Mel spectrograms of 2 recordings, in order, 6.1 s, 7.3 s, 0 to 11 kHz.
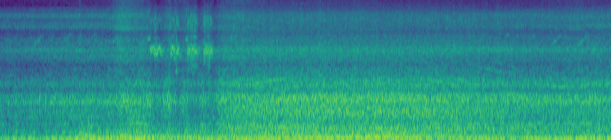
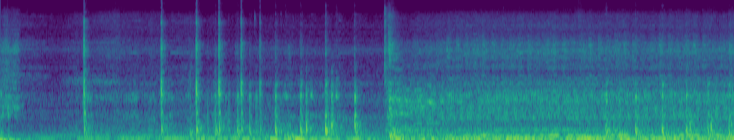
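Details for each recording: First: Chevrolet C65 grain truck with freshly rebuilt carburetor, running in the shed with the air filter still off after a hard start: deep, steady, even rumble with no stumbles, backfires or fuel leaks. Normal running. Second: Chevrolet C65 grain truck just after carburetor rebuild, first start: irregular pops while cranking, then it catches but runs unevenly with sputters. Rough running after carburetor rebuild.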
